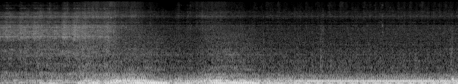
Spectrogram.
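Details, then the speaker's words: 1972 Honda Z600 coupe, cold after sitting overnight, started with a little choke and an electric fuel pump: brief cranking, then it fires straight up, blips, and settles to a smooth, steady idle. Normal cold start. "right up smooth as a whip"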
